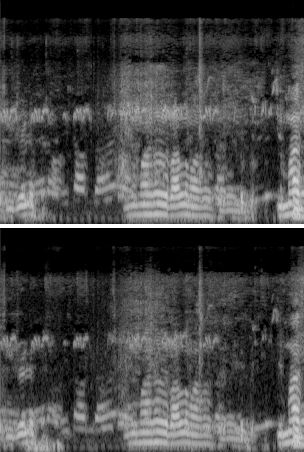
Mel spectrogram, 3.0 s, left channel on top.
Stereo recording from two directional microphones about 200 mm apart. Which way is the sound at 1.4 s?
5° left (ahead or behind).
